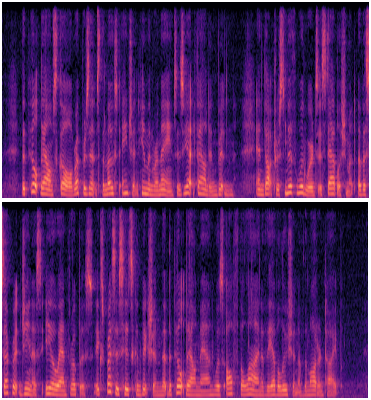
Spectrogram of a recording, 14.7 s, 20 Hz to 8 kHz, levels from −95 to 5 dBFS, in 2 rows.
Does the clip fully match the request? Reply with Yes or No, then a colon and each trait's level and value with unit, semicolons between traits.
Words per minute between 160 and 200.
Yes: average, 170 wpm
